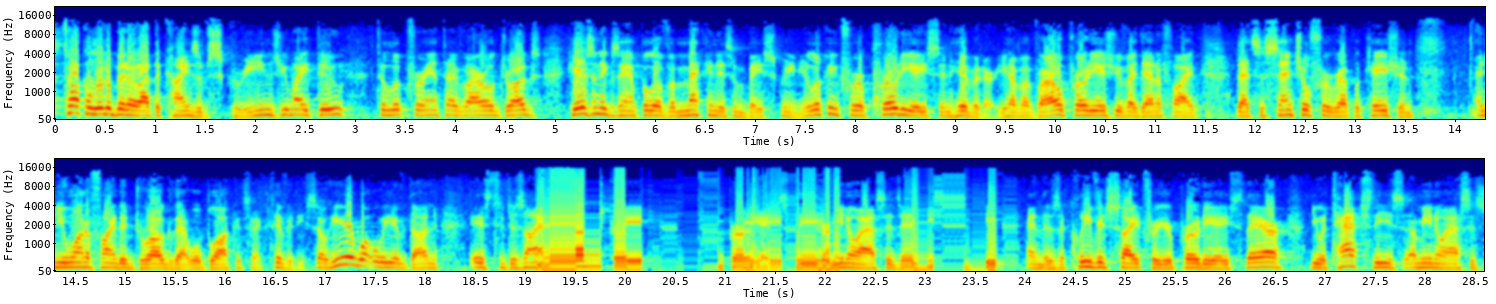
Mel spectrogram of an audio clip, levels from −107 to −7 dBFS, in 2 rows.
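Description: Throughout the clip, the audio was likely squeezed by MP2 compression at a rate that sounds consistent with about 80 kbps. Too few bits leave upper sub-bands switched off or flickering and the remaining bands coarsely quantised, giving plainly audible dullness and gurgling, granular distortion.

From 19.10 to 22.14 s and again from 22.79 to 23.92 s, new audio arrived too seldom, so playback kept repeating short buffers of about 10 ms, the likely cause of the robotic sound from repeated short buffers. In the first stretch most of the audio is replaced by repeats, and in the second all of it is. The sound becomes a rigid, metallic 100 Hz buzz that only roughly follows the original.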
